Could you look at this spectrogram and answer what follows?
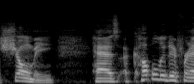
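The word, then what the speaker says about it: Xiaomi: this quad is that zomi or a shomi I always mispronounce that because it sounds like it should be zomi but it's show me has a couple of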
